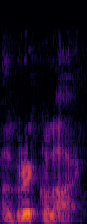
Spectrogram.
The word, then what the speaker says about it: agricolae: Agricola, agricolae, agricolae, agricolam, agricola, agricolae, AE pronounced I, agricolae.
